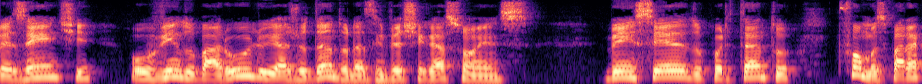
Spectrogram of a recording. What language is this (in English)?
Portuguese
